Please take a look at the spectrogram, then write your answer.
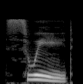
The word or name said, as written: swede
